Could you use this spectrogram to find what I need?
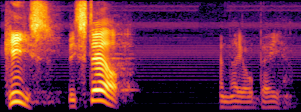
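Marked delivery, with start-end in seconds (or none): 0.0-1.2 loud, high, slow command; Jesus. Acted. Standing in a boat commanding wind and waves, loud command. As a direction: call it out over a storm. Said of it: "saying to the wind and the waves".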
